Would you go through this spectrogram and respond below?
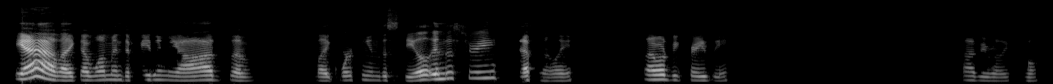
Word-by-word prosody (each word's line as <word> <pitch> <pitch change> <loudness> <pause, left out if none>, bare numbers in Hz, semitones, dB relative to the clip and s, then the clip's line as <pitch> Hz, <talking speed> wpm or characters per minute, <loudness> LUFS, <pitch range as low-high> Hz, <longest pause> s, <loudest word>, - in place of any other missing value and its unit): Yeah. 255 0 +10
Like, 185 -1 0
a 195 -1 -4
woman 210 +2 -9
defeating 210 +2 -13
the 195 -2 -11
odds 200 +3 -3
of, 175 -3 -9 0.7
like, 175 -1 -11
working 195 +2 -15
in 195 -1 -19
the 190 - -14
steel 190 +2 -3
industry. 285 +4 -4 0.2
Definitely. 175 -2 -8 0.7
That 220 -1 -4
would 225 -1 0
be 205 - -15
crazy. 185 -2 -13 2.3
That'd 195 -2 -17
be 180 - -18
really 165 0 -21
cool. 165 0 -22
195 Hz, 130 wpm, -25 LUFS, 180-215 Hz, 2.3 s, Yeah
